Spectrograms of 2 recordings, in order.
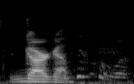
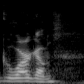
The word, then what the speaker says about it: guar gum: So there's macro, sugar, water, soybean paste, ginger, yeast, and gargum. Gargum, is that how you say it? Gargum? Guagum. All right, guargum.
